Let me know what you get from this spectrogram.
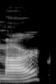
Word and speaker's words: Mar: Plus, consistent colors throughout by Marte Gracia, and letters by the amazing Ariana Mar, who, by the way, wants you all to know that it is pronounced like it's in Boston. Mar, right? That's how you say her last name.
